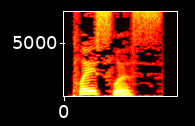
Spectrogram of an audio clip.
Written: placeless

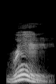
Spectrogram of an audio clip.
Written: ray

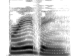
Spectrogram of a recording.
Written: braving

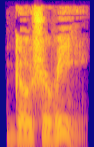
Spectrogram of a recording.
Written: gaucherie

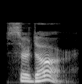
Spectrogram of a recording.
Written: sirdar

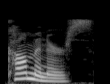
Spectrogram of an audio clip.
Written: commoner's

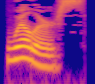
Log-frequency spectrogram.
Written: willers

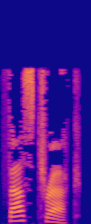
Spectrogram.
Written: fast-track

